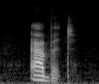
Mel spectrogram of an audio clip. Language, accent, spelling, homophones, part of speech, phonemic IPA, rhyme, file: English, US, abbot, Abbot / Abbott, noun, /ˈæbət/, -æbət, En-us-abbot.ogg
- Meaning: 1. The superior or head of an abbey or monastery 2. The pastor or administrator of an order, including minor and major orders starting with the minor order of porter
